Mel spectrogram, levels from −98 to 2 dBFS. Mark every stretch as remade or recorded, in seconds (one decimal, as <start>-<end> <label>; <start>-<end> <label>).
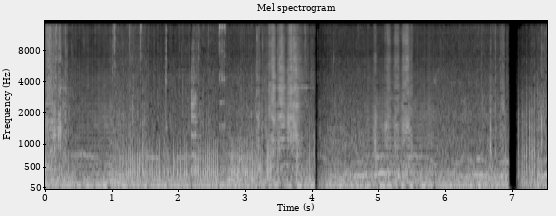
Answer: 0.0-0.5 recorded; 0.5-1.0 remade; 1.0-3.3 recorded; 3.3-3.9 remade; 3.9-4.8 recorded; 4.8-5.9 remade; 5.9-7.5 recorded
